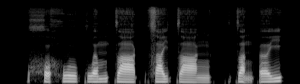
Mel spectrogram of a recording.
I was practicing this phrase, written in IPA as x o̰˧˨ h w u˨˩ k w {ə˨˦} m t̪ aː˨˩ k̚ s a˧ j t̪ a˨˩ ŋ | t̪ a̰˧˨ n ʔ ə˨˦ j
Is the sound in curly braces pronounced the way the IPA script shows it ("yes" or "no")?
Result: yes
